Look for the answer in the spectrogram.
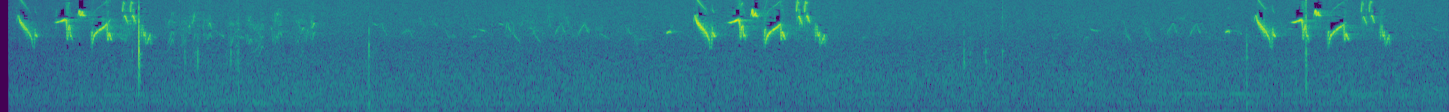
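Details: Meadow bunting singing softly outdoors: three brief, high, rapid phrases of sharp twittering notes, each about a second long and spaced roughly four to five seconds apart, over faint steady background noise.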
